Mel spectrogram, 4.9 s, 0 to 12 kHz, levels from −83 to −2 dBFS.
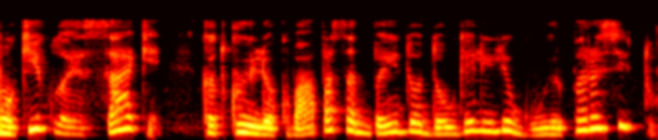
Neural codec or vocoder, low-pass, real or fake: none; 7.2 kHz; real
